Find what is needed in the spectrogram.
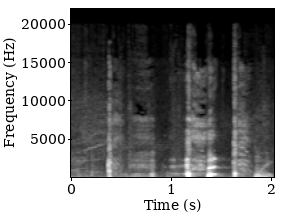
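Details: Harsh, throaty coughs with voiced groaning between them from an adult with a sore, strained throat after screaming at a party, around midnight, feeling sick; cough.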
